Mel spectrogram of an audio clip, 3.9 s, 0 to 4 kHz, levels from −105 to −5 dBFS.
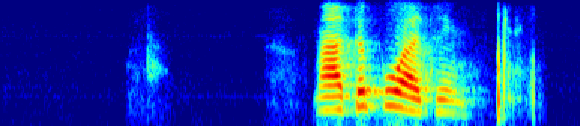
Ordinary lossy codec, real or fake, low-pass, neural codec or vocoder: Opus, 16 kbps; fake; 3.6 kHz; codec, 16 kHz, 16 kbps, FunCodec, trained on Chinese and English, 50 frames a second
